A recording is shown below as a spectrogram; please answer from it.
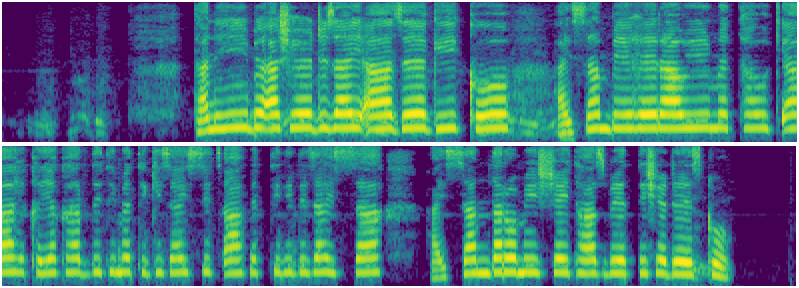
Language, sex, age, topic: Gamo, female, 36-49, government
